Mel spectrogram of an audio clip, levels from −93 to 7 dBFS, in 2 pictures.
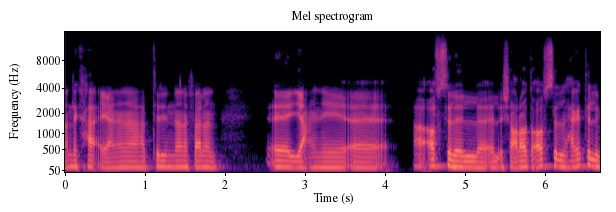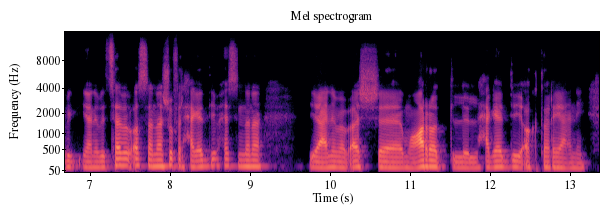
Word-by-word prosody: عندك 120 Hz, +1 st, -2 dB
حق، 120 Hz, -2 st, +1 dB
يعني 105 Hz, 0 st, -1 dB
أنا 110 Hz, 0 st, -1 dB
هابتدي 110 Hz, +3 st, -3 dB
إن 115 Hz, 0 st, -4 dB
أنا 115 Hz, 0 st, 0 dB
فعلًا 115 Hz, 0 st, -1 dB, 0.6 s
آآ 120 Hz, -1 st, +1 dB
يعني 105 Hz, -1 st, -1 dB
آآ 105 Hz, -1 st, -2 dB, 0.4 s
أ 135 Hz, -, +1 dB
أفصل 130 Hz, +1 st, +1 dB
ال 110 Hz, -1 st, +2 dB
الإشعارات 110 Hz, +2 st, +1 dB
أو 120 Hz, -, +4 dB
أفصل 135 Hz, +1 st, 0 dB
الحاجات 120 Hz, +4 st, -2 dB
اللي 135 Hz, -4 st, +3 dB
بت 115 Hz, +1 st, -6 dB
يعني 110 Hz, -1 st, -1 dB
بتسبب 135 Hz, +5 st, +2 dB
أصلًا 135 Hz, -2 st, 0 dB
إن -, -, +1 dB
أشوف 135 Hz, +2 st, 0 dB
الحاجات 120 Hz, -1 st, 0 dB
دي، 130 Hz, +2 st, -5 dB
بحيث 135 Hz, -1 st, -6 dB
إن 125 Hz, -, -2 dB
أنا 125 Hz, 0 st, +1 dB, 0.6 s
يعني 110 Hz, 0 st, +2 dB
ما 110 Hz, -, -1 dB
أبقاش 115 Hz, +2 st, -1 dB, 0.2 s
مُعرّض 115 Hz, +3 st, +5 dB
للحاجات 105 Hz, +2 st, -1 dB
دي 115 Hz, 0 st, -2 dB
أكتر 110 Hz, -1 st, -3 dB
يعني. 100 Hz, -1 st, -4 dB
115 Hz, 170 wpm, -26 LUFS, 110-125 Hz, 0.6 s, مُعرّض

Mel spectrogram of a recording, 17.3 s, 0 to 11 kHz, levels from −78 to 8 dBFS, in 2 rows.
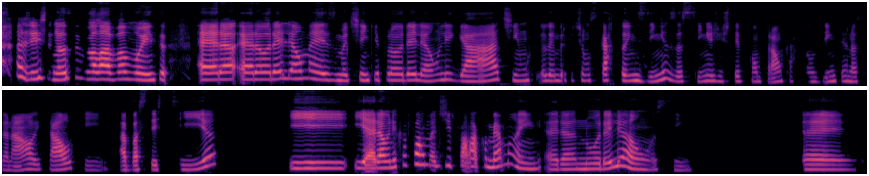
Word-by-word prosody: A 385 Hz, -, +4 dB
gente 285 Hz, +1 st, +1 dB
não 255 Hz, +1 st, +4 dB
se 340 Hz, +1 st, -15 dB
falava 280 Hz, 0 st, +6 dB
muito, 255 Hz, -1 st, +3 dB, 0.3 s
era 265 Hz, +1 st, +7 dB
era 270 Hz, 0 st, +3 dB
orelhão 295 Hz, +2 st, +1 dB
mesmo, 250 Hz, -6 st, -1 dB
eu -, -, -2 dB
tinha 235 Hz, +1 st, -5 dB
que 250 Hz, -, -9 dB
ir -, -, -15 dB
para 245 Hz, 0 st, -6 dB
o -, -, -1 dB
orelhão 235 Hz, -2 st, -2 dB
ligar, 230 Hz, 0 st, -1 dB
tinha 225 Hz, -4 st, -11 dB
um 230 Hz, -, -8 dB
eu 215 Hz, -, -12 dB
lembro 220 Hz, +1 st, -8 dB
que 230 Hz, -, -28 dB
tinha 230 Hz, +1 st, -15 dB
uns 225 Hz, -, -17 dB
cartaõezinhos, 225 Hz, +2 st, -5 dB
assim, 190 Hz, +2 st, -11 dB
a -, -, -6 dB
gente 195 Hz, -1 st, -15 dB
teve 195 Hz, 0 st, -13 dB
que -, -, -50 dB
comprar 185 Hz, -2 st, -10 dB
um 190 Hz, -, -12 dB
cartãozinho 180 Hz, -1 st, -18 dB
internacional, 185 Hz, -2 st, -6 dB
e 195 Hz, -, -13 dB
tal, 195 Hz, +4 st, -2 dB
que 170 Hz, -7 st, -23 dB
abastecia, 180 Hz, -, -5 dB, 0.7 s
e 235 Hz, 0 st, +2 dB
e 245 Hz, -, +2 dB
era 245 Hz, -, +7 dB
a -, -, +7 dB
única 285 Hz, +8 st, -3 dB
forma 385 Hz, +1 st, +2 dB
de 340 Hz, +1 st, -7 dB
falar 335 Hz, -, -1 dB
com 310 Hz, -, -11 dB
a -, -, 0 dB
minha 290 Hz, +3 st, +2 dB
mãe, 235 Hz, -, -5 dB
era 200 Hz, +1 st, -5 dB
no 210 Hz, 0 st, -4 dB
orelhão, 220 Hz, -, 0 dB
assim. 170 Hz, -4 st, -21 dB, 1.1 s
É. 190 Hz, -1 st, -2 dB
230 Hz, 195 wpm, -26 LUFS, 195-265 Hz, 1.1 s, era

